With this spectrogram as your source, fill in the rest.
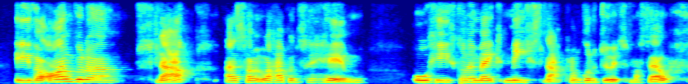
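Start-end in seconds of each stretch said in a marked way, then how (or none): none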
